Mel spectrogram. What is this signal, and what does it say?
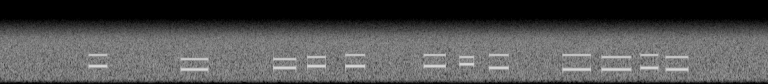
DTMF, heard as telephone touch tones, dialled by hand, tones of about 200 ms, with phone line noise. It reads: 9 1 489 906 3262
